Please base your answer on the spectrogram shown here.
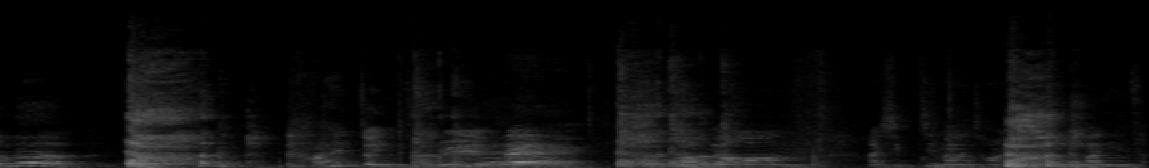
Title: lovelys coughing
